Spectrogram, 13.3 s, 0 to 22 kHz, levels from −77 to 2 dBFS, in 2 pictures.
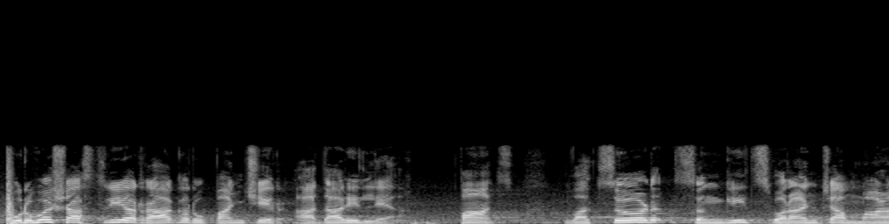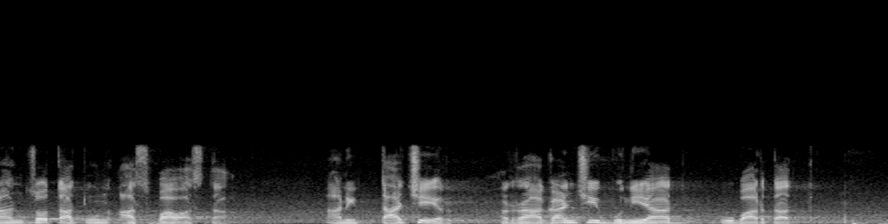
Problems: background sounds at intervals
